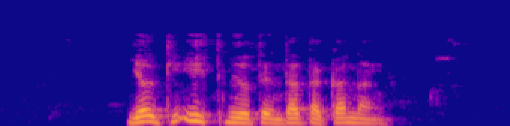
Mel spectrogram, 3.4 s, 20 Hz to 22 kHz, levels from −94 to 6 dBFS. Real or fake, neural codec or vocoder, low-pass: fake; vocoder, 44.1 kHz, 128 mel bands every 256 samples, BigVGAN v2; 7.2 kHz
